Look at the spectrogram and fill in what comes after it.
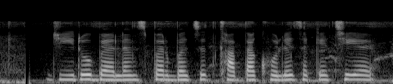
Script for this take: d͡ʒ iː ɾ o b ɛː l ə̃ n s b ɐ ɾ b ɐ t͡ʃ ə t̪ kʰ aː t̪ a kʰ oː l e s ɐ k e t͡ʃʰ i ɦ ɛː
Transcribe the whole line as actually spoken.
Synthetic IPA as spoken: d͡ʒ iː ɾ o b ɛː l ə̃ n s p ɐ ɾ b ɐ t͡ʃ ə t̪ kʰ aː t̪ a kʰ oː l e s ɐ k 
